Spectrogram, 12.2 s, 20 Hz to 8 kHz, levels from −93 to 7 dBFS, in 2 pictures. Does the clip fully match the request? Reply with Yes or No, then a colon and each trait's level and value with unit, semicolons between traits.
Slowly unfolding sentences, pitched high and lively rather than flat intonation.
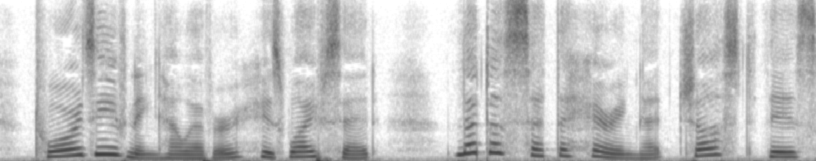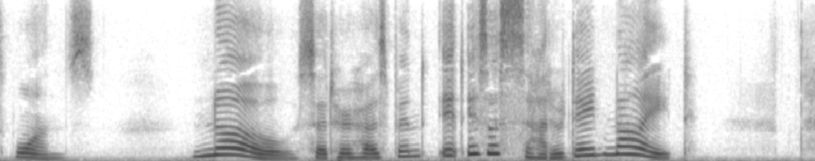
Yes: slow, 120 wpm; high, 245 Hz; wide, 8.6 semitones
